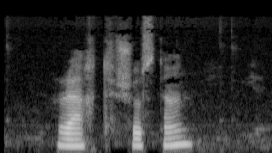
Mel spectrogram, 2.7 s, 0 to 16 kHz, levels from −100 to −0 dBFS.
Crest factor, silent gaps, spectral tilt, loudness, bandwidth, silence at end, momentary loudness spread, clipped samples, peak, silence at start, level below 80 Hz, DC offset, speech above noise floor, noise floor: 20 dB; none; -5.5 dB/octave; -28 LUFS; 11.5 kHz; 0.8 s; 11 LU; under 0.1%; -10 dBFS; 0.55 s; -66 dBFS; under 0.1%; 36 dB; -63 dBFS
